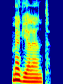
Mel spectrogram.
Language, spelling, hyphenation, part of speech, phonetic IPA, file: Hungarian, megjelent, meg‧je‧lent, verb / noun, [ˈmɛɡjɛlɛnt], Hu-megjelent.ogg
- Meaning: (verb) 1. third-person singular indicative past indefinite of megjelenik 2. past participle of megjelenik: published 3. past participle of megjelenik: present (somewhere)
